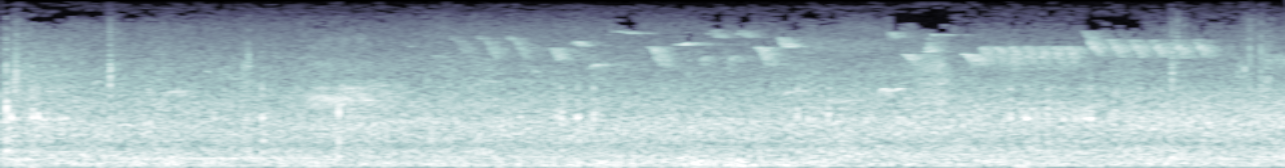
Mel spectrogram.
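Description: Small birds chirping in quick runs of short high notes from about three seconds in, over a steady rush of outdoor noise.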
